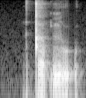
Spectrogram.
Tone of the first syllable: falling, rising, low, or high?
low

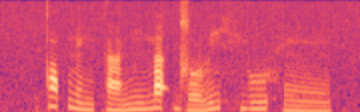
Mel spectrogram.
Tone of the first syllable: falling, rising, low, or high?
high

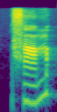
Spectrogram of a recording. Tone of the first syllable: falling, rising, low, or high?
rising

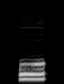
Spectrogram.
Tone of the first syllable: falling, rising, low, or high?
high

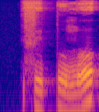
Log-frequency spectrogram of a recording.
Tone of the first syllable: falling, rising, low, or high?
low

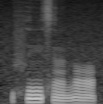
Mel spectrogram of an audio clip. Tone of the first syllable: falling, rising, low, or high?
high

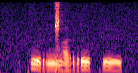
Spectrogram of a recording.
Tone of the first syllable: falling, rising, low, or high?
falling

